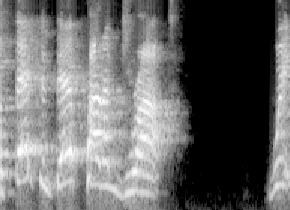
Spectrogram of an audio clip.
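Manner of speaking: ordinary talk, nothing marked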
